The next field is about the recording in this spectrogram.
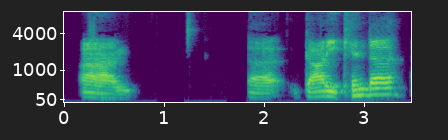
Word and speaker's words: Gadi Kinda: Gadi Kinda, I believe that's how you say his name. It's not kinda, which is kind of the slang term that looks like, but he's going to be out.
